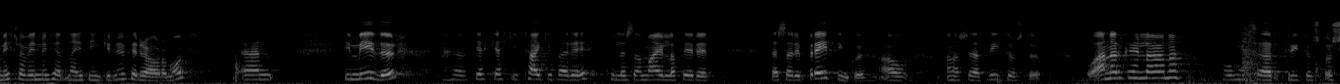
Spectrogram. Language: Icelandic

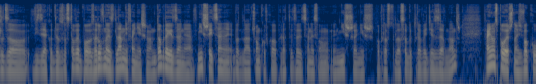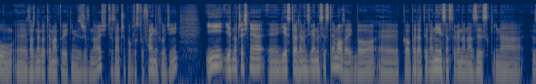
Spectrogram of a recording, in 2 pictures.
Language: Polish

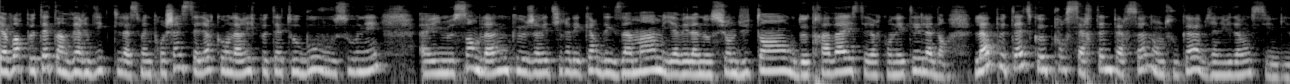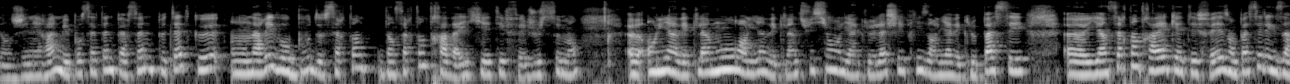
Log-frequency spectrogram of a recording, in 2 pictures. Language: French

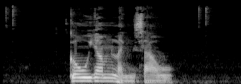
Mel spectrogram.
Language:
Cantonese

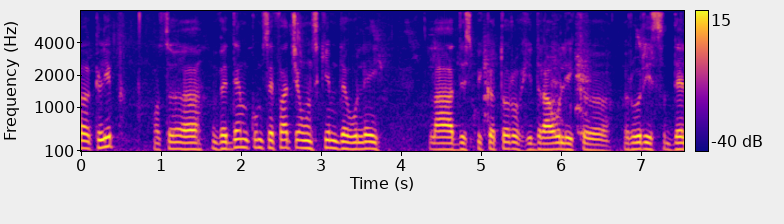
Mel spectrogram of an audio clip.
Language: Romanian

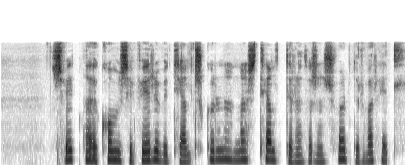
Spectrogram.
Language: Icelandic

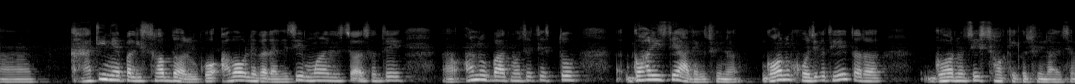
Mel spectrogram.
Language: Nepali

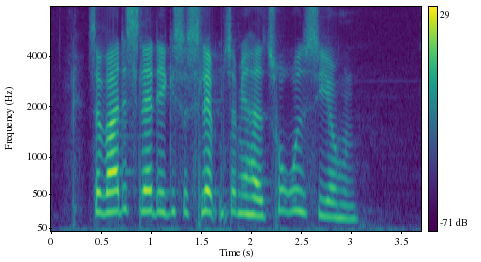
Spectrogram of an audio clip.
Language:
Danish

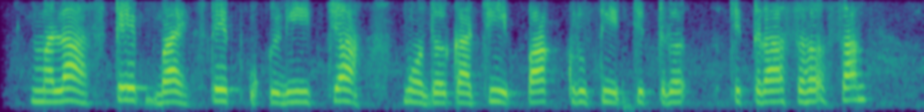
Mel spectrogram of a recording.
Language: Marathi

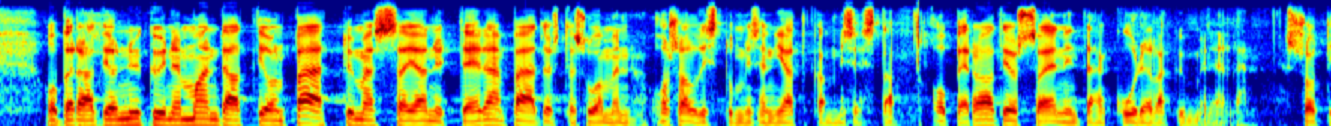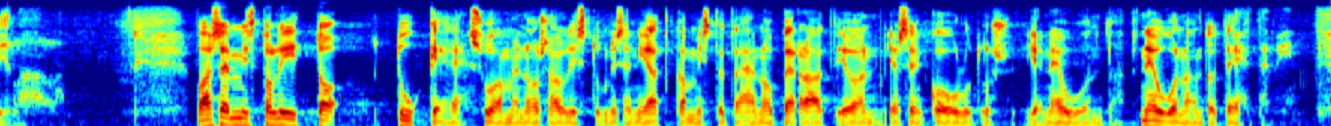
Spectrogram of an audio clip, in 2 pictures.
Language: Finnish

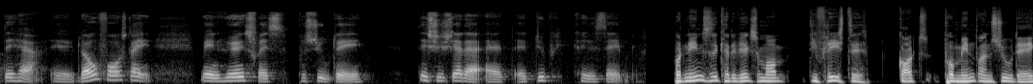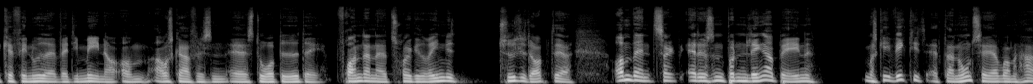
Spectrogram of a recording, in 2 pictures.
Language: Danish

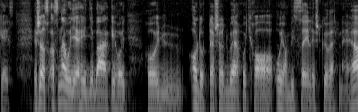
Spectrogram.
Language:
Hungarian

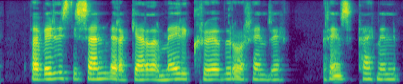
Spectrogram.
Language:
Icelandic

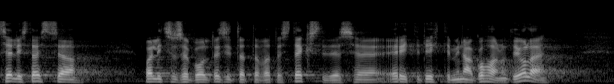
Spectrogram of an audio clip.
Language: Estonian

